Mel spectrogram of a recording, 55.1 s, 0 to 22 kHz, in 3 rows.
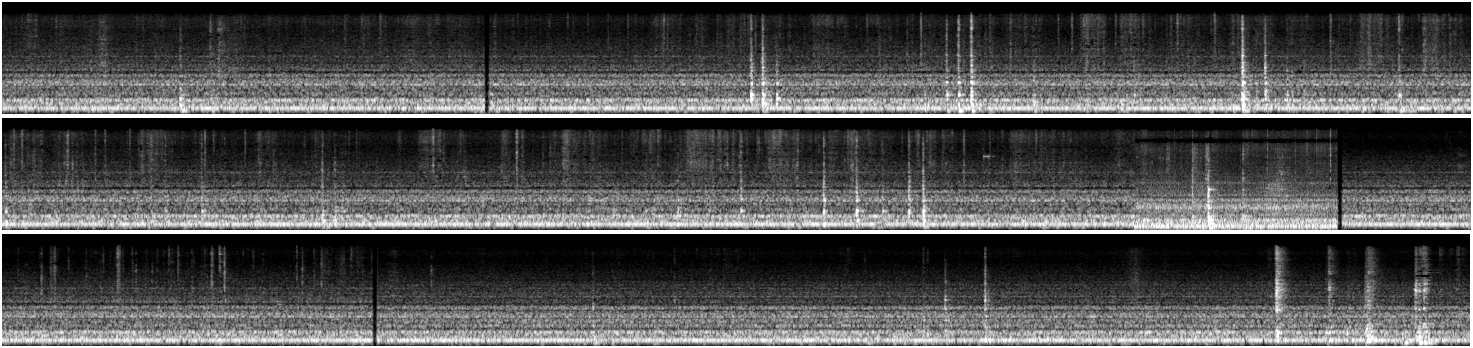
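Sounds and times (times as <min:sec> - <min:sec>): steady low hum: 0:32.5 - 0:35.1.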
